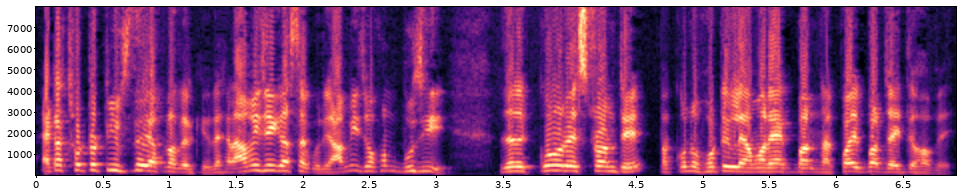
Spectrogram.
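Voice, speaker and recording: Very fast and high, with a fairly bright tone, a young man's voice runs an online class on English grammar. He chats freely, sprinkles in "হ্যাঁ" again and again with other little affirmations, and slips English terms into his Bengali.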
